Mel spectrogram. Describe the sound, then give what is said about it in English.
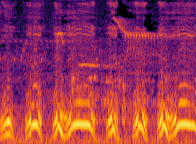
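A turkey hunter imitates an owl's hoot on a mountain ridge in the early morning: a loud series of rhythmic, wavering hoots rising and falling in a barred-owl style cadence, with no other voices. “I pause to owl hoot.”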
